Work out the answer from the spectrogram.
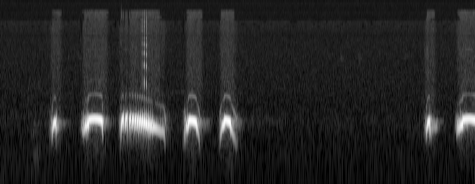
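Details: Caged decoy spotted dove cooing: a short note, two arched hoots, a long falling coo and two more arched hoots, then a pause and a new phrase. The recording is clean and quiet.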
